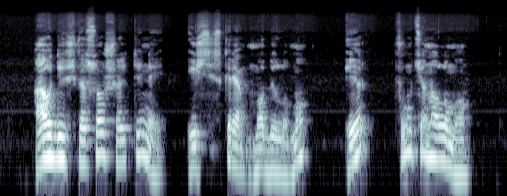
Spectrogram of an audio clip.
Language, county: Lithuanian, Šiauliai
